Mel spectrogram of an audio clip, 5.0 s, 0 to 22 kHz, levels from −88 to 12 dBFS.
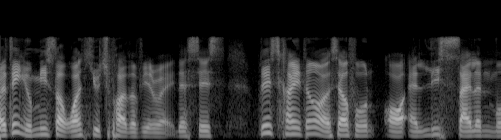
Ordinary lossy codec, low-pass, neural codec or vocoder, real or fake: none; 7.2 kHz; none; real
